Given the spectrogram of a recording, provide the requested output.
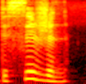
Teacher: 中间的这个 c 的字母要发成一个清辅音的那后面的这个 sion 本身发音应该是审，因为前面有元音因素了，那相当于要把这个 sh 浊化成 r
